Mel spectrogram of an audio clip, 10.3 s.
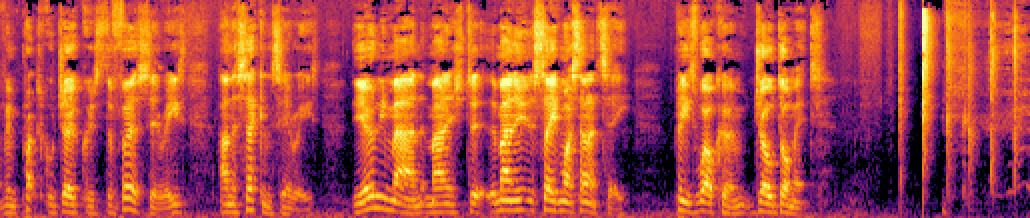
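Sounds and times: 
speech: 0.0 - 8.3
sparse handclaps: 9.0 - 10.2.

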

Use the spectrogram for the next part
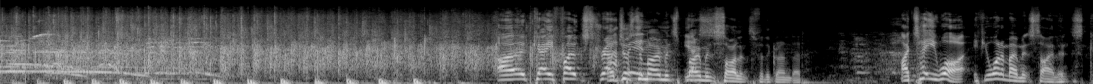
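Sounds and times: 
round of applause: 0.0 - 6.3
speech: 5.0 - 8.2, 9.0 - 10.9.

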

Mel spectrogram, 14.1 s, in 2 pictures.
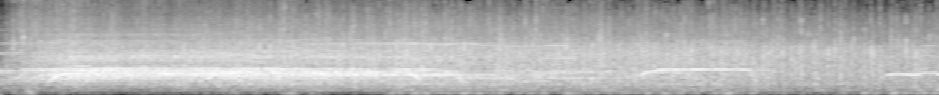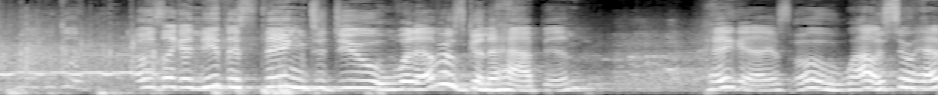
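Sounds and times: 
whoops: 0.0 - 5.9, 6.5 - 8.2
live comedy audience applauding and cheering for a performer: 0.0 - 8.4
speech: 8.2 - 11.5, 12.3 - 14.0.

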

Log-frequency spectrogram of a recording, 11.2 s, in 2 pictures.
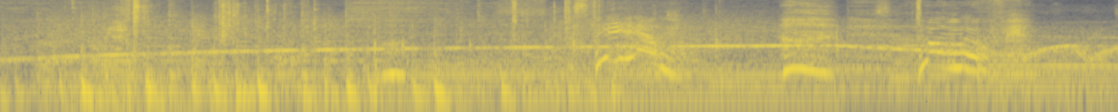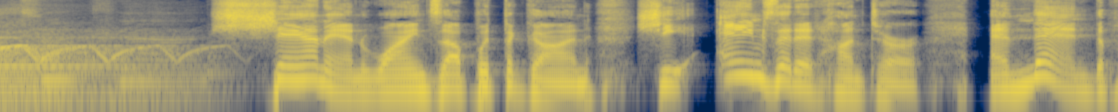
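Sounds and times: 
police siren wailing: 0.0 - 6.8
speech: 7.0 - 11.1.

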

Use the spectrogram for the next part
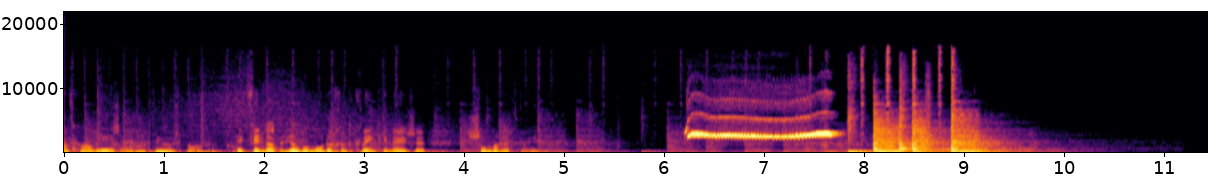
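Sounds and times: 
speech: 0.0 - 5.0
whistle blown: 6.2 - 8.0.

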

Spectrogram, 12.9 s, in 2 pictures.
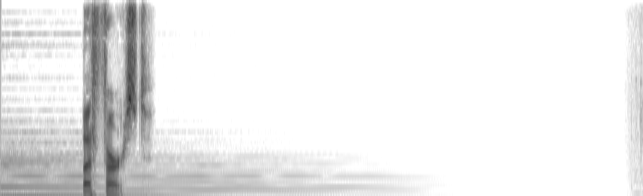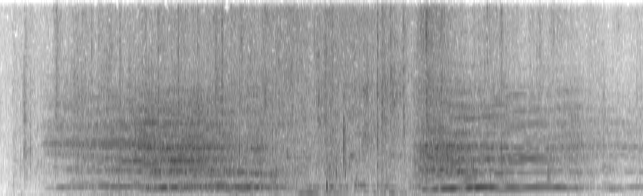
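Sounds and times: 
speech: 0.8 - 1.6
cattle mooing on a large farm near Chernihiv in northern Ukraine: 6.8 - 12.8.

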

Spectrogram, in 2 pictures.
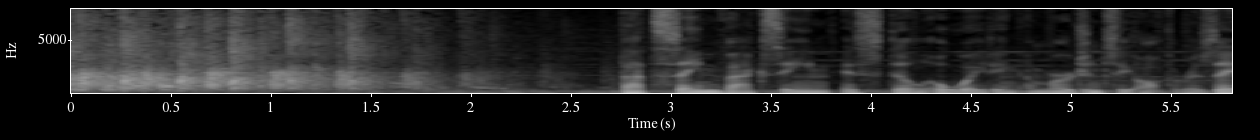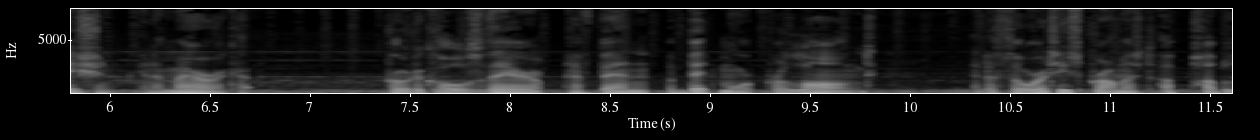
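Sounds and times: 
round of applause: 0.0 - 2.7
speech: 2.8 - 11.5.

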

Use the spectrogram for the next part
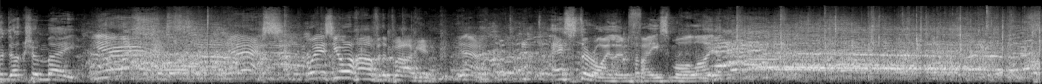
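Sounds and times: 
speech: 0.1 - 8.8
laughter: 0.8 - 7.2
audience applause and cheering: 0.9 - 3.3, 7.1 - 10.4.

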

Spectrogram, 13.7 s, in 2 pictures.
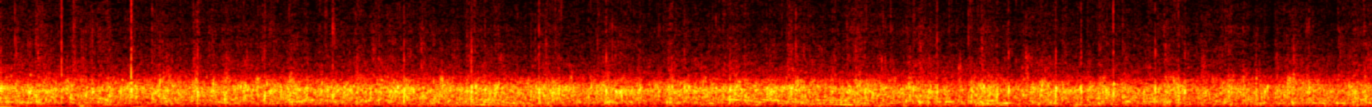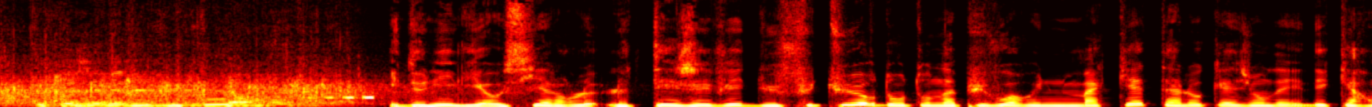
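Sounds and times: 
audience applause: 0.0 - 9.4
speech: 7.0 - 13.7.

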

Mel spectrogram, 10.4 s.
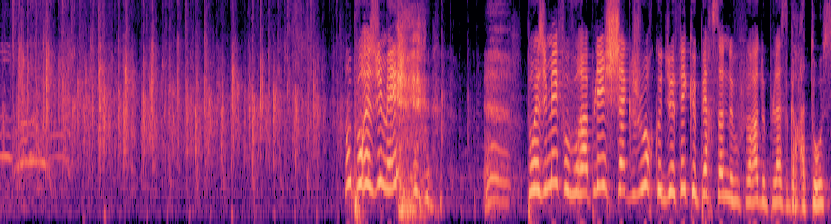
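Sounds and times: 
audience applause: 0.0 - 6.3
speech: 4.3 - 5.5, 6.1 - 10.3
laughter: 4.8 - 5.7.

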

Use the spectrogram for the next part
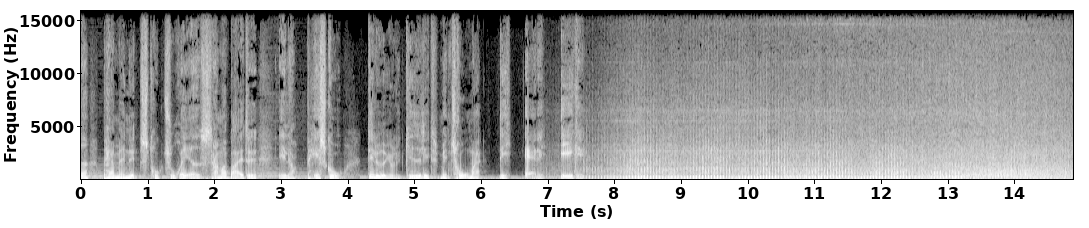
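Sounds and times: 
speech: 0.0 - 7.8
German Tiger Eurocopter attack helicopter flying past: 7.0 - 14.8.

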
